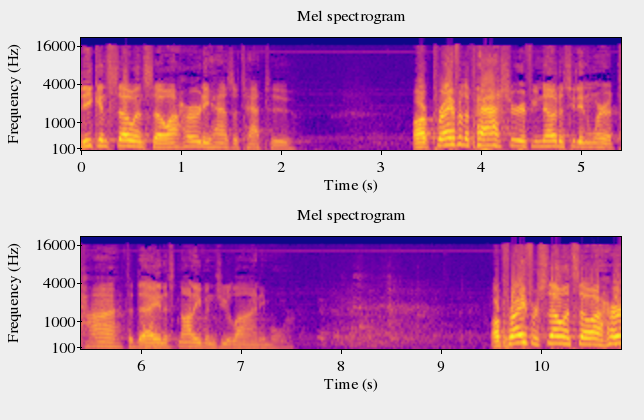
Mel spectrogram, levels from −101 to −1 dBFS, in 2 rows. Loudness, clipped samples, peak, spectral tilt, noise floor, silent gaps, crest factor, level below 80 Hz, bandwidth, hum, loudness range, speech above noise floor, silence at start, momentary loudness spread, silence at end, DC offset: -13 LUFS; 0.1%; 0 dBFS; -4 dB/octave; -57 dBFS; none; 16 dB; -42 dBFS; 17.5 kHz; none; 11 LU; 43 dB; 0 s; 18 LU; 0 s; under 0.1%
